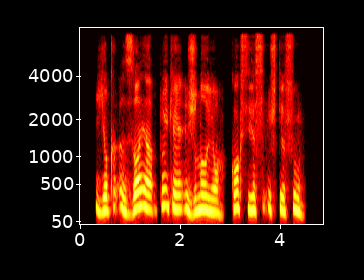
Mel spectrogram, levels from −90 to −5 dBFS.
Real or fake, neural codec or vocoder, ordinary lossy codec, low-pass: fake; autoencoder, 48 kHz, 32 numbers a frame, DAC-VAE, trained on Japanese speech; MP3, 64 kbps; 7.2 kHz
